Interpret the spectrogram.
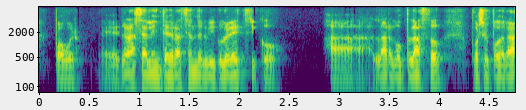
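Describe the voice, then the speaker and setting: A man with a southern Spanish accent, very deep and low in pitch, with ordinary pitch variation. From southern Spain. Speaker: webinar speaker, EV charging and self-consumption expert. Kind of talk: webinar presentation. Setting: online webinar. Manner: fast.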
